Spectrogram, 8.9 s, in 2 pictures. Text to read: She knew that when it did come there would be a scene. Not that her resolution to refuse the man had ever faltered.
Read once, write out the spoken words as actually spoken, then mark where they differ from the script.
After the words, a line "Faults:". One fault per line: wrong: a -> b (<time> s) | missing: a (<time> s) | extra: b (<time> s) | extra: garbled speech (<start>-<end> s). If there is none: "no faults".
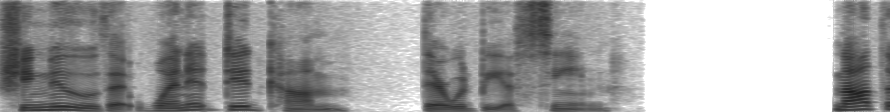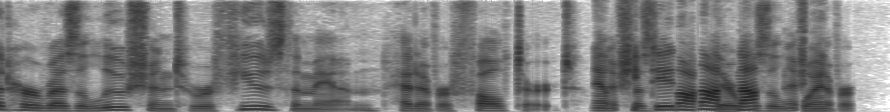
She knew that when it did come there would be a scene. Not that her resolution to refuse the man had ever faltered. [garbled]
Faults:
extra: garbled speech (7.4-8.7 s)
